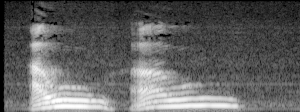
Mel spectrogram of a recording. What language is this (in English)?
Ukrainian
